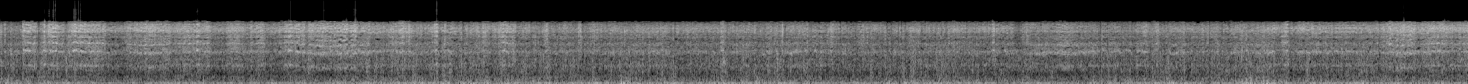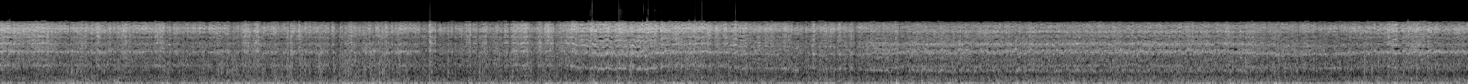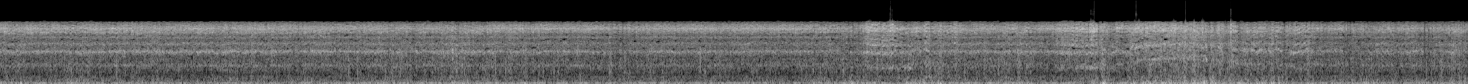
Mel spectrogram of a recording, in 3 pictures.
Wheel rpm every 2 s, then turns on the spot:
230, 230, 230, 230, 230, 230, 230, 230, 230, 230, 220, 210, 190, 200, 210, 230, 230, 230, 230, 230, 260, 250.
none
